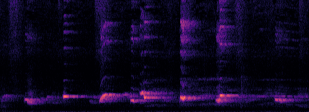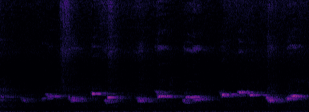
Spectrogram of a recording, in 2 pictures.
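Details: Trucuk, the yellow-vented bulbul, here rare and singing a ropel like a straw-headed bulbul: a loud cluster of warbled, slurred whistles at the start, fading into softer, more widely spaced single notes.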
